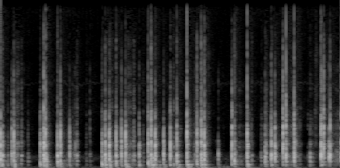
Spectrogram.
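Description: Long pointed acrylic nails on both hands tap rapidly on the flat base of a small, light, empty plywood serving tray with cut-out handles, hollow underneath, while a small marble sits still in the corner. The taps come in quick, uneven bursts with brief pauses, each a short, dry, hollow click with a low woody thump and almost no ring.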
